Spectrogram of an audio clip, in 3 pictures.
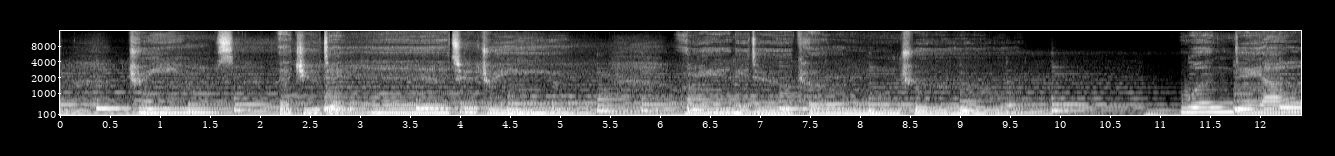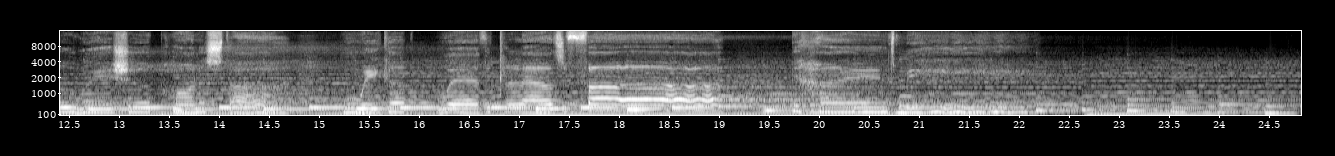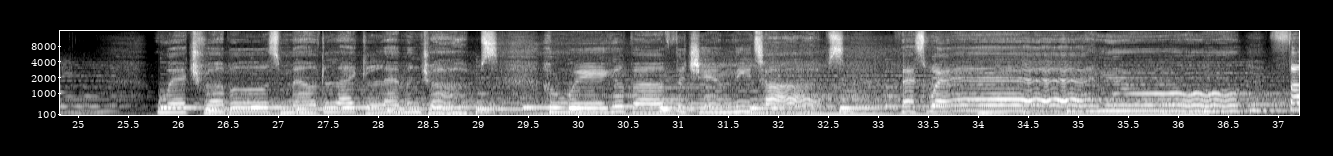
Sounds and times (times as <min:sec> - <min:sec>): Music: 0:00.0 - 0:37.2
Singing: 0:11.2 - 0:22.4, 0:25.8 - 0:37.2.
